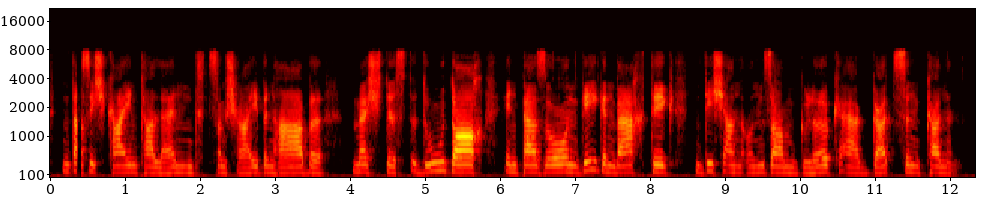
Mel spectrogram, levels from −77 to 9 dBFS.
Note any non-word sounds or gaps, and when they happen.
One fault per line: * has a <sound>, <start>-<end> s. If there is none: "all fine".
* has a dropout, 0.4-0.4 s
